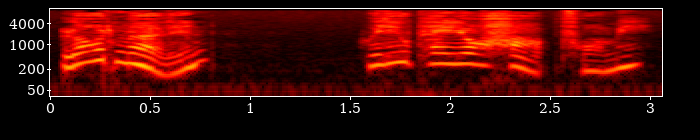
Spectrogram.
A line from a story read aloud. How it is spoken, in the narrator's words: She hardened her heart and said sweetly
